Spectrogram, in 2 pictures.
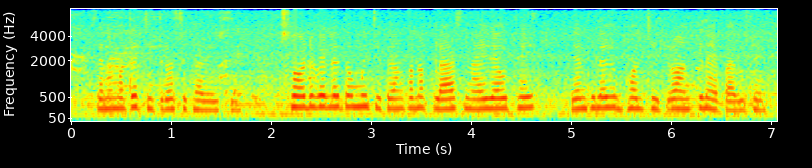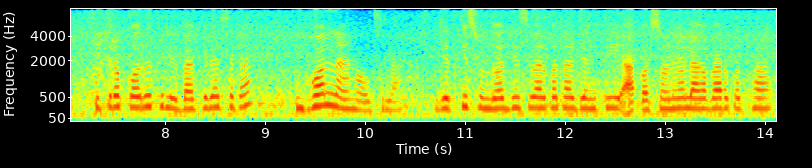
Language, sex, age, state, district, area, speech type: Odia, female, 30-45, Odisha, Subarnapur, urban, spontaneous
